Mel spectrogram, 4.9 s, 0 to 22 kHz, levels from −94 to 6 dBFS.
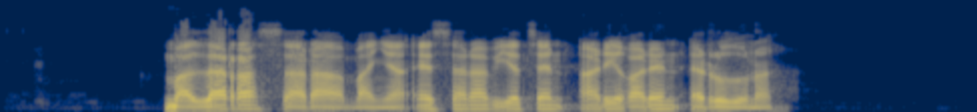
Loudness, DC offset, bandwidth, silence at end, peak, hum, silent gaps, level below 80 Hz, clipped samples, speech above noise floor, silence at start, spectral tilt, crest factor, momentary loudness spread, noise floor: -18 LUFS; under 0.1%; 10.5 kHz; 1 s; 0 dBFS; none; none; -58 dBFS; under 0.1%; over 72 dB; 0.85 s; -5 dB/octave; 20 dB; 6 LU; under -90 dBFS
